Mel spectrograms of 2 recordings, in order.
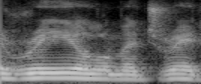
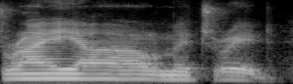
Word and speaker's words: Real Madrid: We can't say Real Madrid. It's got nothing to do with Real Madrid or Unreal Madrid. The proper pronunciation, Assad, is Real Madrid. Real. Real in Spanish language means royal, king and queen.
